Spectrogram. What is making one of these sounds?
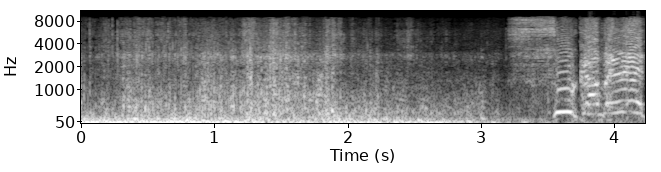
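A powerful blast rumbles and crackles close by.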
